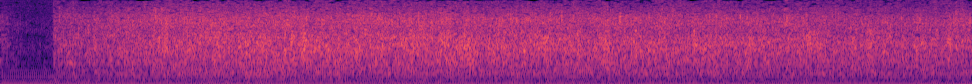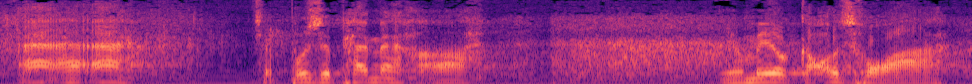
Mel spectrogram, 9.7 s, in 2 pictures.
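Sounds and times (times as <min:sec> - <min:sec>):
audience applause: 0:00.2 - 0:06.0
speech: 0:05.0 - 0:07.4, 0:08.4 - 0:09.7
laughter: 0:07.0 - 0:09.7.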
